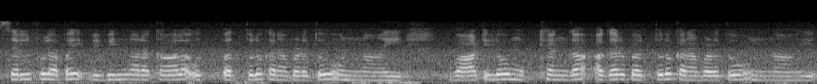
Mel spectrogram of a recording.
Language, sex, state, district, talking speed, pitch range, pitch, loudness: Telugu, female, Telangana, Hyderabad, 90 wpm, 200-230 Hz, 220 Hz, -15 LUFS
